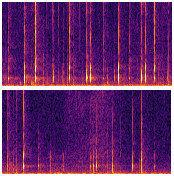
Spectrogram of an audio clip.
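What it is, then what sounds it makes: Glass cream jar with metal lid. Long acrylic nails tap and scratch a small, full glass jar of pale green body lotion with a silver metal screw lid. Quick, sharp clicks with a bright, glassy edge come in an irregular stream over a steady low rumble, each tap dying away almost instantly.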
